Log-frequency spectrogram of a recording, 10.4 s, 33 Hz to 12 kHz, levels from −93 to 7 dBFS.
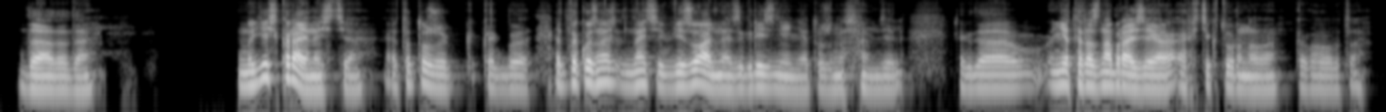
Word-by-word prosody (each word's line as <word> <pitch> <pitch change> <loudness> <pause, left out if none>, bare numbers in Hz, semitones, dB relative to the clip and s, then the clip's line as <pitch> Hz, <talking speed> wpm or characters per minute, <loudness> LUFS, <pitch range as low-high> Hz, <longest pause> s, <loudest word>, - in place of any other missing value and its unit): Да-да-да. 110 -2 +1 1.1
Но 135 0 0
есть 200 +9 +2
крайности, 110 - +3
это 140 - -8
тоже, 130 -5 -1
к 115 0 -24
как 115 -2 -8
бы 115 - -5
это, 115 -2 -5
это 140 - -3
такое 160 +1 +5
знаешь 160 +1 +1
знаете, 140 -1 -2
визуальное 130 -2 +4
загрязнение 115 -2 -3
тоже, 110 +1 -9
на 115 - -5
самом 115 -1 -8
деле, 110 +3 -8 0.4
когда 120 0 -1 0.3
нет 140 0 +1
разнообразия, 135 -4 +5
а 115 - +1
архитектурного 115 -2 -5
какого-то. 115 +2 -10
120 Hz, 150 wpm, -22 LUFS, 110-135 Hz, 1.1 s, такое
